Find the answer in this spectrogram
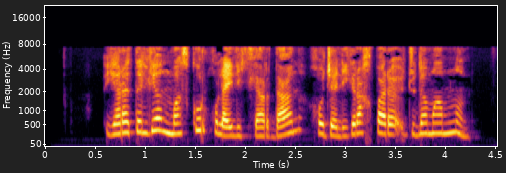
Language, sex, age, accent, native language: Uzbek, female, 19-29, Jizzax, Uzbek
